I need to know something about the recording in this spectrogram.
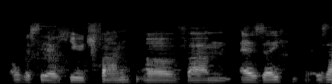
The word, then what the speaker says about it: Eze: Of course, he is obviously a huge fan of Eze. Is that how you pronounce his name? Eze? Yeah, Eze.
